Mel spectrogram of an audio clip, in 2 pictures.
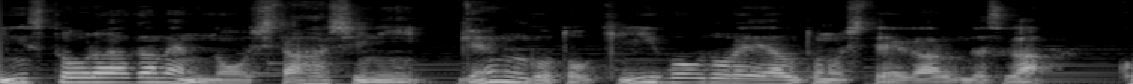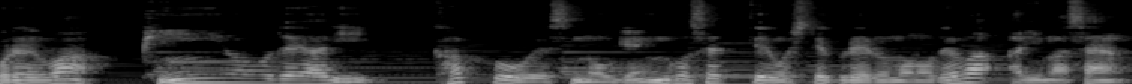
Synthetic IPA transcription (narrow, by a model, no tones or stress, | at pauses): ĩɰ̃sɨ̥t̪o̞ɾaːɡamẽ̞nːo̞ɕi̥t̪aɦaɕiɲ̟iɡẽ̞ŋɡo̞t̪o̞kʲʰiːbo̞ːd̪o̞ɾe̞aɯ̟t̪o̞no̞ɕi̥t̪eːɡaːɾɯ̟̃nd̪e̞sɨɡa̰ | ko̞ɾe̞βa | pʲĩo̞ːd̪e̞aɾʲi | kʰakɯ̟oe̞sɨno̞ɡẽ̞ŋɡo̞se̞t̪ːe̞ːo̞ɕi̥t̪e̞kɯ̟ɾe̞ɾɯ̟mo̞no̞d̪e̞βaaɾʲimasḛ̃ŋ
